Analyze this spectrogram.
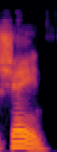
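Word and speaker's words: Chane: It's like Shane, but with a C, right? – Yeah, but they pronounce it Shane.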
